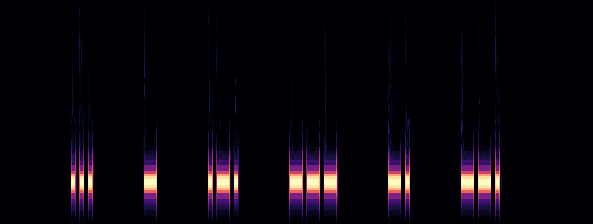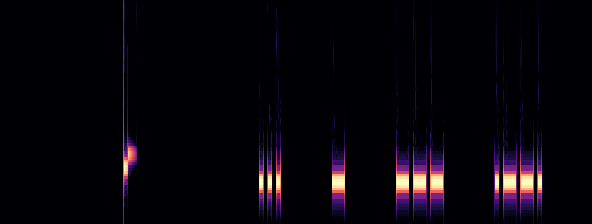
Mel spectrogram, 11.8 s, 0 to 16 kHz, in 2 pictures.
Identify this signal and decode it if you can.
Morse code, heard as a keyed tone, about 28 wpm, spaced as for 13 wpm, 700 Hz. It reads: STRONG STOP
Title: 4x Character Spacing - Top 500 Words - 28wpm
